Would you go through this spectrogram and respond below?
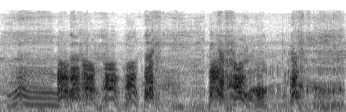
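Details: Running dogs reacting to a stranger, opening with a rising and falling whine, then a fast run of harsh barks, a pause, and another cluster of loud overlapping barks.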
